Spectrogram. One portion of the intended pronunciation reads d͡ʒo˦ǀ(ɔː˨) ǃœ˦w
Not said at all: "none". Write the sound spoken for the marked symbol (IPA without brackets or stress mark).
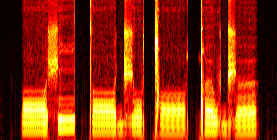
ɔː˨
